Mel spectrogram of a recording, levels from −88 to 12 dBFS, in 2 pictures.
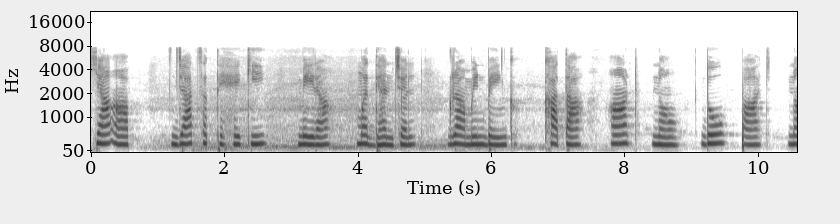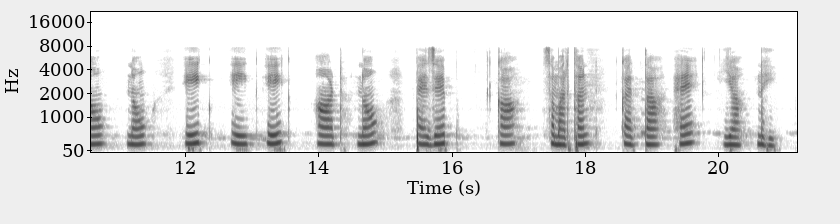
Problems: background sounds at intervals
